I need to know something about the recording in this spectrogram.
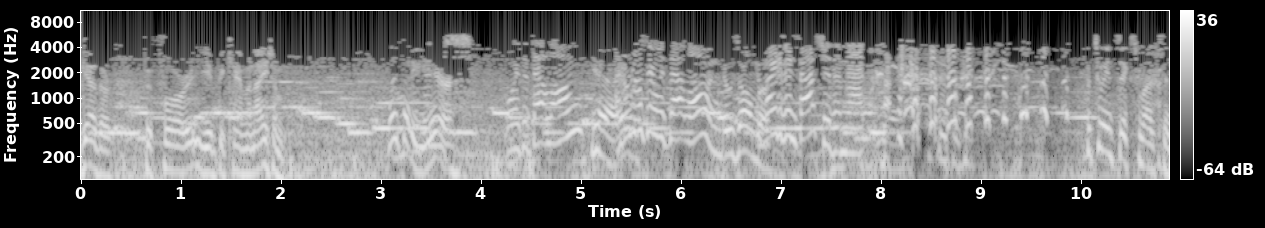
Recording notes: In Conversation at Goderich Celtic Roots Festival.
